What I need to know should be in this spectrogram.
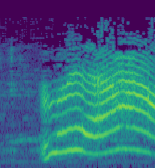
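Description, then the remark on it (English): A single long, drawn-out cat meow begins after a brief quiet moment and holds loud, rising slightly then wavering in a whiny tone until the end. “And this is my friend, the cat. Meow.”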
